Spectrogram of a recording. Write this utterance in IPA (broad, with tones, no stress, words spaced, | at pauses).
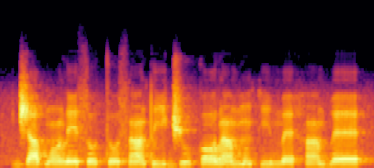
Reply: d͡ʒa˧bɔ̃˧le˧ so˨to˨sã˨˦ti˦˨ d͡ʒu˨˦kɔ˦lã˧ mũ˦ki˧ mɛ˧hã˧ bɛ˦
